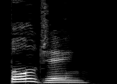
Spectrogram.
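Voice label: "bulging", British English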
